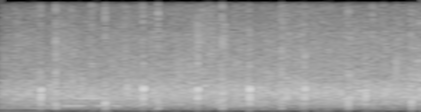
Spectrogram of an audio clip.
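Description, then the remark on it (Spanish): A crowd at a church gathering applauds steadily for Jesus, dense overlapping claps forming a continuous bright wash with occasional sharper individual claps standing out, fairly loud and sustained throughout. “Dale fuerte ese aplauso Jesús.”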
